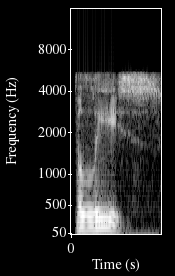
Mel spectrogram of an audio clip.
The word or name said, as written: valise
